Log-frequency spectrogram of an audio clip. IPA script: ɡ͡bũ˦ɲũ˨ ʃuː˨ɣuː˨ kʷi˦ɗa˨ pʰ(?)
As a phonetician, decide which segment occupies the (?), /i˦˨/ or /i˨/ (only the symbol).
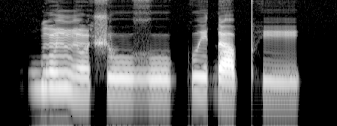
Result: i˨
